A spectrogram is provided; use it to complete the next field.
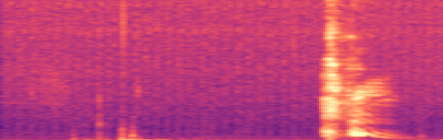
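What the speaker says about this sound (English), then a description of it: "Got a cough in my throat." A person gives a few short throat-clearing coughs, then a louder, rougher hacking cough, heard close up in a quiet room.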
